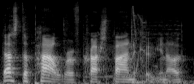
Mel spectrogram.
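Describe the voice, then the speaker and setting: A young man with a croaky throat, rambling through casual gameplay commentary with lots of fillers. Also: medium pitch, fast. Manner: rambling, chatty, many fillers, excited outbursts. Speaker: gaming channel host. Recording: faint game music behind. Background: game music.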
